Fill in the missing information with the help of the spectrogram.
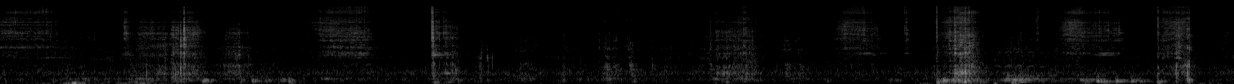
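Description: Irregular scraping and rubbing strokes against a hard surface, with a few sharper, louder strokes among them.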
